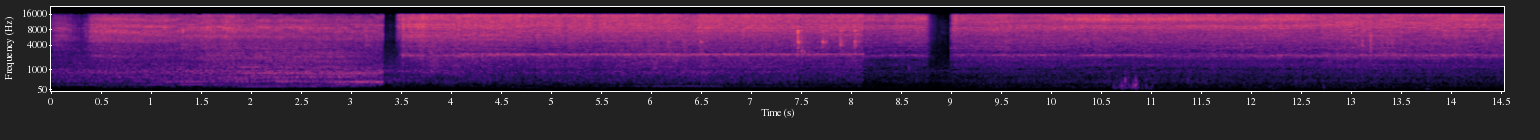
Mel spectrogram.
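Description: Aerosol spray-paint can spraying in long, steady hissing bursts, cut off briefly twice, about three and a half and about nine seconds in, as the nozzle is released.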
